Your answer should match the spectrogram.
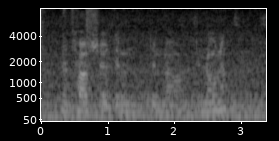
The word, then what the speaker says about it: Natasha Denona: So it's from this Natasha Donon. How do you say that, honey? Well, Natasha Denona.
